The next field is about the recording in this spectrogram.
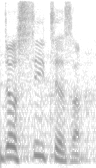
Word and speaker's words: Docetism: The G is silent in Gnosticism, and the C's sound like S's because English is dumb. But Gnosticism and Docetism.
